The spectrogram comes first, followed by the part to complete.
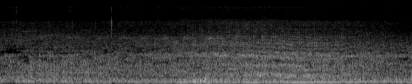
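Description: Road traffic: a passing vehicle's engine drone over general street noise, growing louder about two seconds in and easing off near the end.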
